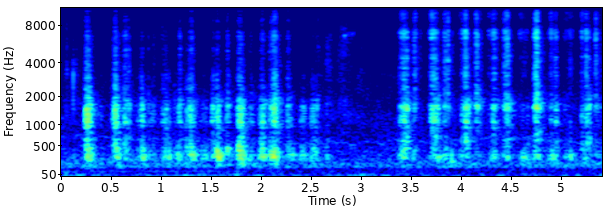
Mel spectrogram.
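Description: A pointed wooden stylus scratches fine lines into a flat, solid scratch art card, black coating over coloured foil paper about A4 in size, lying on a table. Quick, short, bright rasping strokes come in an uneven rhythm, pause briefly near the middle, then resume.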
